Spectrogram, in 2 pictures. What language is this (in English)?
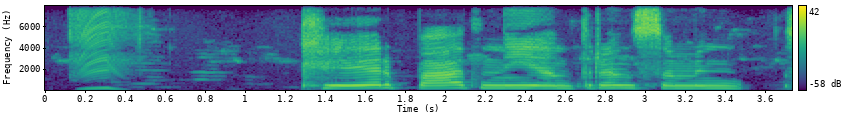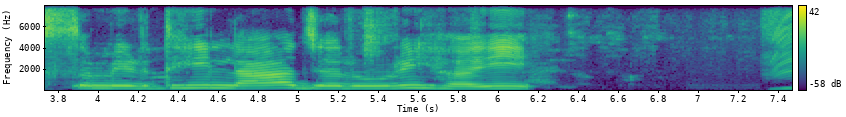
Magahi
